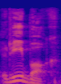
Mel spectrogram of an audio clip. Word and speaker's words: Reebok: इस नाम को रखा गया था साउथ अफ्रीकन एंटीलोप के ऊपर, जिसकी स्पेलिंग है RHEBOK, रीबॉक। सो यहां से जर्नी शुरू हुई रीबॉक की एज अ ब्रांड।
